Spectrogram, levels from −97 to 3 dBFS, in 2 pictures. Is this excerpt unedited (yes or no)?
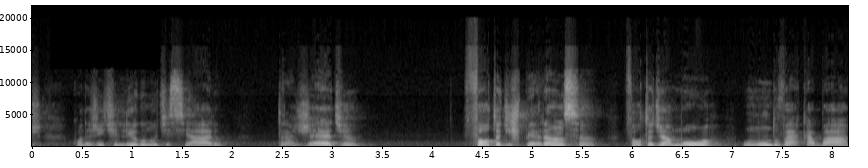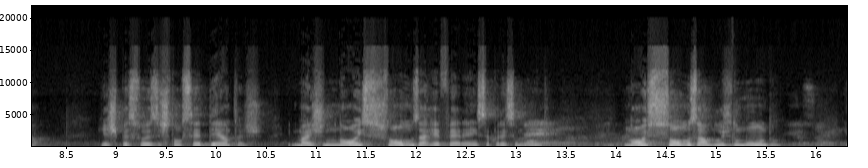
no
